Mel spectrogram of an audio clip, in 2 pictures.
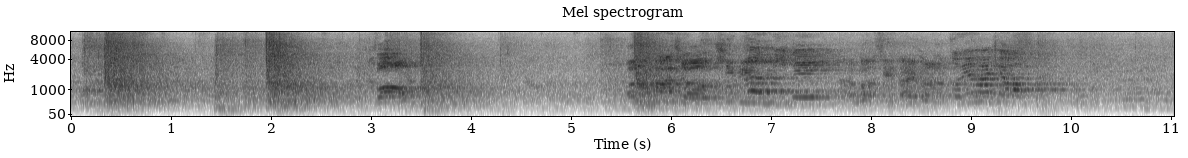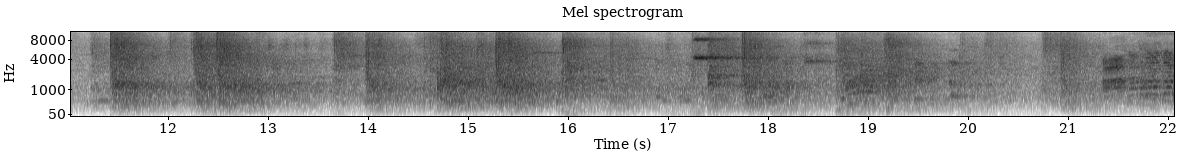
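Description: Rackets strike a squash ball with sharp cracks.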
